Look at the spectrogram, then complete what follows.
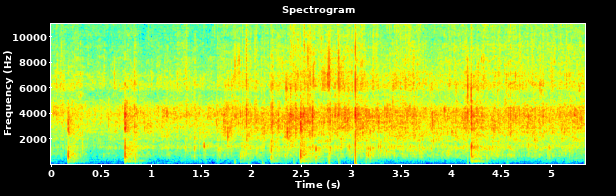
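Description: Garlic cloves, curry leaves and a dried red chilli sizzling in hot oil in an earthenware pot as they are stirred with a wooden spoon. A steady hiss of frying is broken by a few sharp clicks and pops.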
